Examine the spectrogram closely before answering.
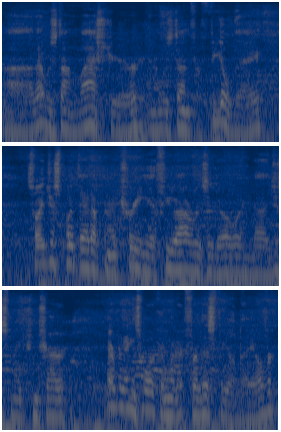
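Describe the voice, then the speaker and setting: A man from Connecticut talking casually as an amateur radio operator, halting often in mid-sentence as he goes. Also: fairly high pitch, creaky, noisy background. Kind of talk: casual ham radio chat.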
